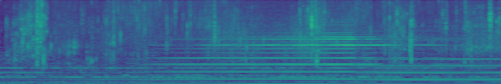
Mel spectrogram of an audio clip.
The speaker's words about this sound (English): A mud pot is exactly how it sounds. It's a pool of bubbling mud, a hot spring. Its formal name is the Nyland Geyser. This mud pot looks like it's boiling, roiling brown water.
